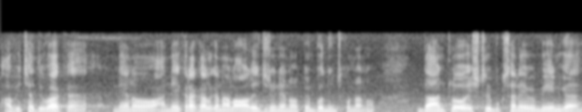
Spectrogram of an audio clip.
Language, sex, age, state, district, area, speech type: Telugu, male, 30-45, Andhra Pradesh, West Godavari, rural, spontaneous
